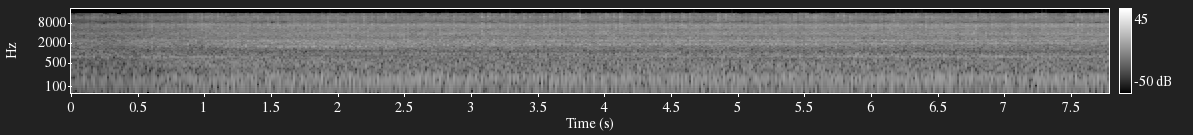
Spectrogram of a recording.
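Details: Chevrolet Malibu jacked up on the right front, traction control off: a steady growl with a faint rhythmic pulse as the raised wheel spins, from a worn right front wheel bearing, possibly after a pothole.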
